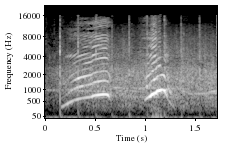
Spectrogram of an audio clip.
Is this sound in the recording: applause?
yes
